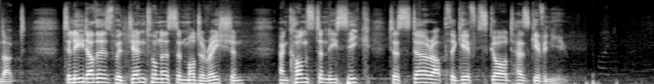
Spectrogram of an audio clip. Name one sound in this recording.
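A man speaks calmly through a microphone in an echoing hall.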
